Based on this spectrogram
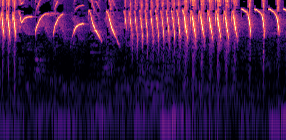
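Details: Starblue canary singing to get young canaries singing fast and rolling: quick high notes and sweeping slurs, then a steady rapid trill of descending notes to the end.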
